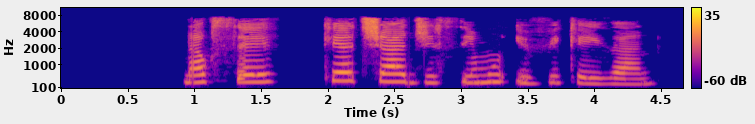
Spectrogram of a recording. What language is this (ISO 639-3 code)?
dav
